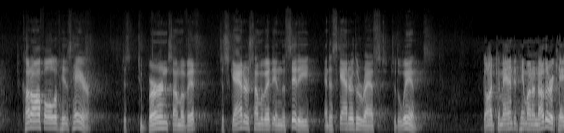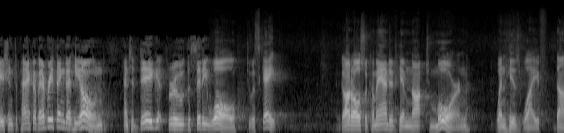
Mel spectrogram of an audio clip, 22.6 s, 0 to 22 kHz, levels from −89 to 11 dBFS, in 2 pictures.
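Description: From 9.47 to 15.47 s the audio abruptly goes dull and smeared, with nothing above 7 kHz and more codec artefacts, then snaps back with no gap. This is an adaptive stream at a lower bitrate, consistent with a temporary switch from roughly 96 to 24 kbit/s AAC.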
